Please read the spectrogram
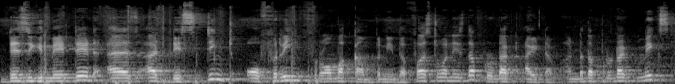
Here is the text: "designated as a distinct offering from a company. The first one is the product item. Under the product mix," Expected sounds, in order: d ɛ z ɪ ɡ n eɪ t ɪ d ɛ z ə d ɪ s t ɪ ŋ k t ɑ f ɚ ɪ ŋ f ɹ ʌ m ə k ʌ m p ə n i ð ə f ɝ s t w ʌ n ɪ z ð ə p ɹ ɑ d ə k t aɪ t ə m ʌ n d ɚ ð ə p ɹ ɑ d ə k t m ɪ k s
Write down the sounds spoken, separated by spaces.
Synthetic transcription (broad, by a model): d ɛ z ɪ ɡ n eɪ t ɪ d ɛ z ə d ɪ s t ɪ ŋ k t ɑ f ɚ ɪ ŋ f ɹ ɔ m ə k ʌ m p ə n i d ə f ɝ s t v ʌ n ɪ z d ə p ɹ ɑ d ə k t aɪ t ə m ʌ n d ɚ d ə p ɹ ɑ d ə k t m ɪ k s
